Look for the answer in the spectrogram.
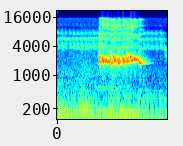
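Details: Greater green leafbird singing while being trained with master audio: a loud, dense burst of rapid warbled, slightly rising chattering notes lasting under a second, over a low background hum.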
